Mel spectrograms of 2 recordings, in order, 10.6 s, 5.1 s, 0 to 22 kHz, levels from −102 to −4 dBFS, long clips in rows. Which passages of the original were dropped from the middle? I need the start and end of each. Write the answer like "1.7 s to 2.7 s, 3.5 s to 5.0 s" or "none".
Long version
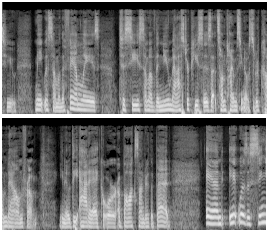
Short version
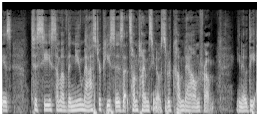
none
